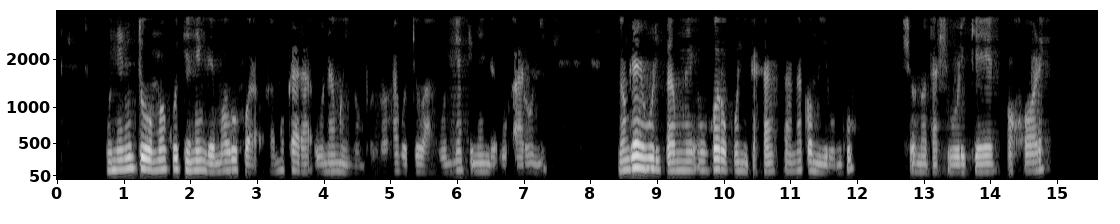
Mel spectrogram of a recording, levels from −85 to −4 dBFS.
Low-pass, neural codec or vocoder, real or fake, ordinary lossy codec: 3.6 kHz; codec, 24 kHz, 3.1 kbps, DualCodec; fake; AAC, 16 kbps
